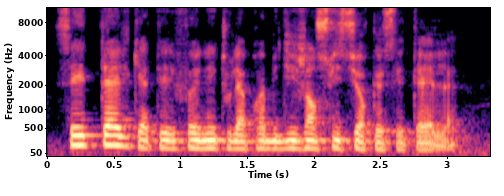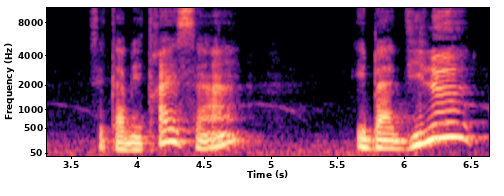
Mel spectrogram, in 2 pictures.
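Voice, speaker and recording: Anxious, husky-edged insistent wife. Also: female voice, a bass voice, big pitch swings, darkish tone, exaggerated voice. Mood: jealous, accusing. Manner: halting, pleading, repeats words. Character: frightened, fragile wife, jealous and insistent, feeling persecuted. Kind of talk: French radio drama acting.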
